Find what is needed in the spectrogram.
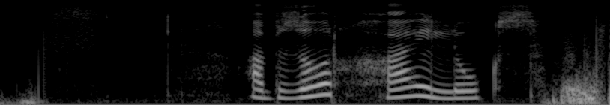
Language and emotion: Russian, neutral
